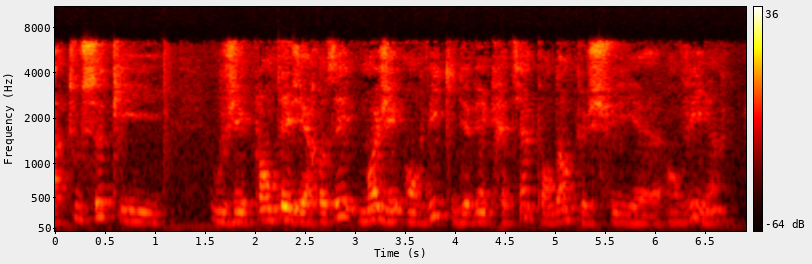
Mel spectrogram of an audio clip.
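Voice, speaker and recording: A man with a non-native accent, fairly high in pitch, lively in intonation, at a fairly slow pace, with audible room echo. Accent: foreign accent in French. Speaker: preacher. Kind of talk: sermon. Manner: halting.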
